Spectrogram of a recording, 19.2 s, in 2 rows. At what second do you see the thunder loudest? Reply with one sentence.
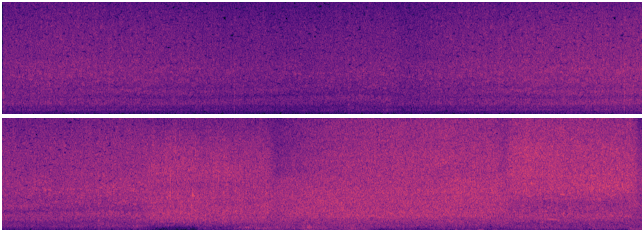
The loudest moment of the thunder is at 14 seconds.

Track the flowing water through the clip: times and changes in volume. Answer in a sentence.
You can hear the flowing water from 0.0 to 19.1 s, getting louder.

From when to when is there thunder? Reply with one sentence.
You can hear the thunder from 12.5 to 15.2 s.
